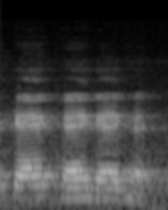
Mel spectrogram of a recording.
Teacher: जो कै वर्ग के वो कंठ से बोलते हैं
